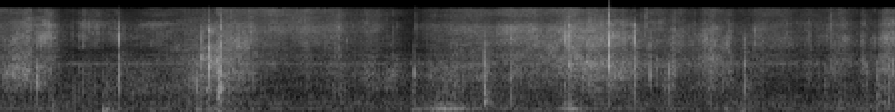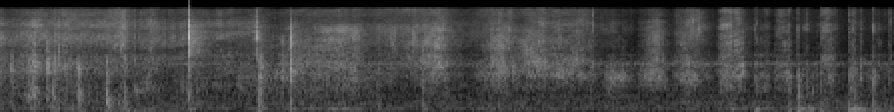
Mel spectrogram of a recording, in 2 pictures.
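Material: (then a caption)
Paper. Fingertips and nails rub and scratch across the pages of an open, thin, soft-cover printed paper booklet with a few pages, lying on a wooden table, flattening them. There is a continuous dry, papery rustle with bright scratchy crackles and short sharp clicks scattered throughout, over a faint low steady hum.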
